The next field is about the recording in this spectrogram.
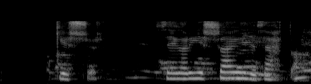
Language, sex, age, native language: Icelandic, female, 10, Icelandic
